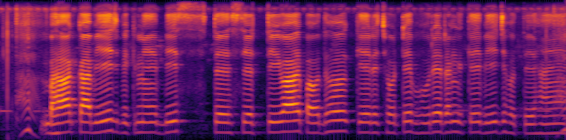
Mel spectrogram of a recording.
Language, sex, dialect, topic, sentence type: Hindi, male, Kanauji Braj Bhasha, agriculture, statement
